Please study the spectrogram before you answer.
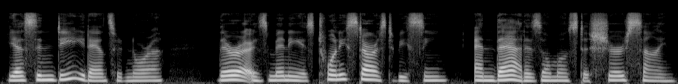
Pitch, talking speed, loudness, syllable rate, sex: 185 Hz, 185 wpm, -17 LUFS, 5.1 syllables/s, female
